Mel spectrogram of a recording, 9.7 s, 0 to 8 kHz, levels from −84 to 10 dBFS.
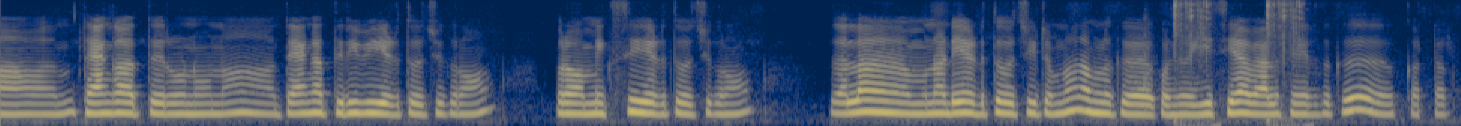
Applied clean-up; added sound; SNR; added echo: none; Coin (dropping); 15 dB; none.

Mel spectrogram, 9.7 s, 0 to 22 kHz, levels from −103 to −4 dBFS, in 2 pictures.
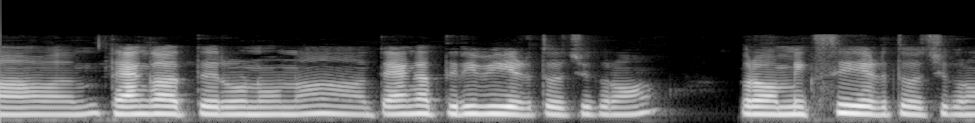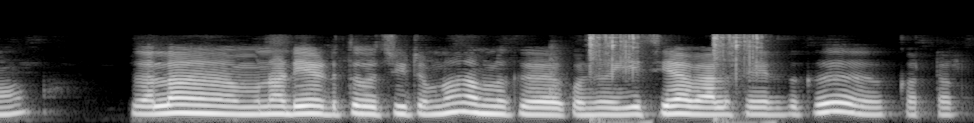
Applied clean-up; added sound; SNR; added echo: classical method log-MMSE.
